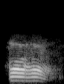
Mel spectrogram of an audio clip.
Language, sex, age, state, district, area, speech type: Assamese, male, 45-60, Assam, Golaghat, urban, conversation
